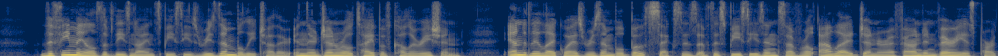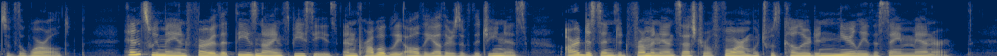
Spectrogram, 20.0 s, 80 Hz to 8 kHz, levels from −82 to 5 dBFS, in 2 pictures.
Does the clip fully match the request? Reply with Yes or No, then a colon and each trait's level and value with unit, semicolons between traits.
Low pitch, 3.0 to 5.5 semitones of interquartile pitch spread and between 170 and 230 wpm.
No: medium, 185 Hz; average, 3.4 semitones; average, 195 wpm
